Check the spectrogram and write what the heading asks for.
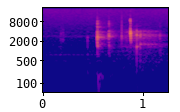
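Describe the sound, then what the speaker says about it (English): A few quick, light computer keyboard key presses while a key combination is held, crisp clicks clustered close together and fairly quiet, with no talking. "you can hold Control and press tilde, which is the button right below escape on your keyboard"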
